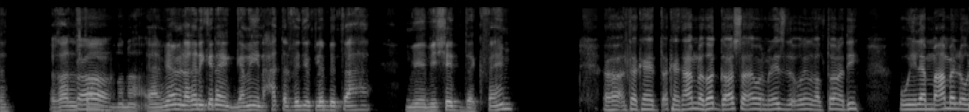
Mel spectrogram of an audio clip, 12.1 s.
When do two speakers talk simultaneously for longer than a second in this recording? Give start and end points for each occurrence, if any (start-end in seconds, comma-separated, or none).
none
